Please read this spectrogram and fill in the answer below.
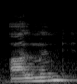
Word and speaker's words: almond: A-L-M-O-N-D. How do you pronounce this word? Almond? No. L is silent here.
